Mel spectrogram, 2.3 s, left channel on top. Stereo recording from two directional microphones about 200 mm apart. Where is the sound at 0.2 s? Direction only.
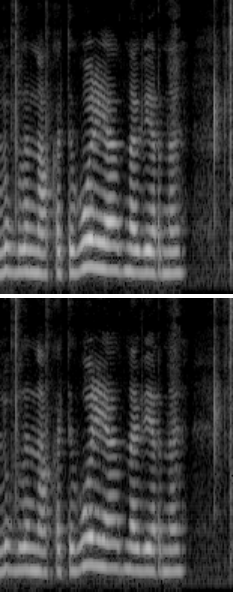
25° left (ahead or behind).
